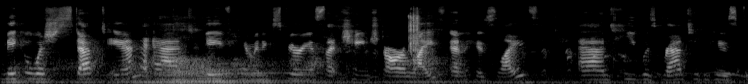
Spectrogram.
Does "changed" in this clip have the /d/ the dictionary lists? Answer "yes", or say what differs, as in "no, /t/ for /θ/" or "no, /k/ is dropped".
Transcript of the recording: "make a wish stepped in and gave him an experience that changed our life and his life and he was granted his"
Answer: yes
